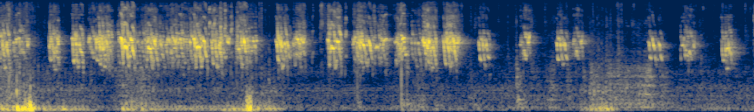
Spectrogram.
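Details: Budgerigars chirping steadily in a continuous warble of rapid, scratchy, buzzy notes in short bursts, with a few dull thumps in the background.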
